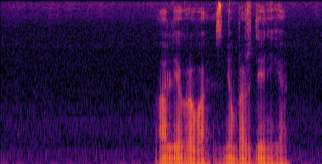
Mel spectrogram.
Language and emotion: Russian, neutral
